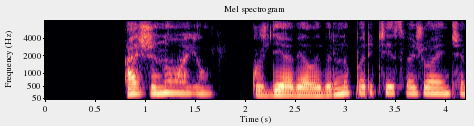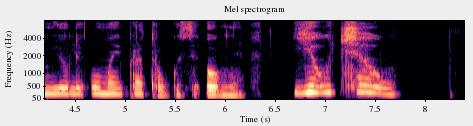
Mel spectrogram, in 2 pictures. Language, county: Lithuanian, Klaipėda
